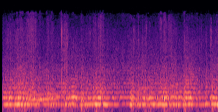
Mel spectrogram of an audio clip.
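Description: A dense, steady hum of many honey bees in flight, droning low with a slight wavering pitch.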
